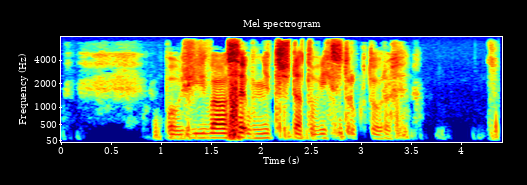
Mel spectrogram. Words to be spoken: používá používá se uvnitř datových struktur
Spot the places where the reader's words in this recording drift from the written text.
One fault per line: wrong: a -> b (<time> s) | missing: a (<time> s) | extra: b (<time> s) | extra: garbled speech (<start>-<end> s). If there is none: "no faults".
missing: používá (1.7 s)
